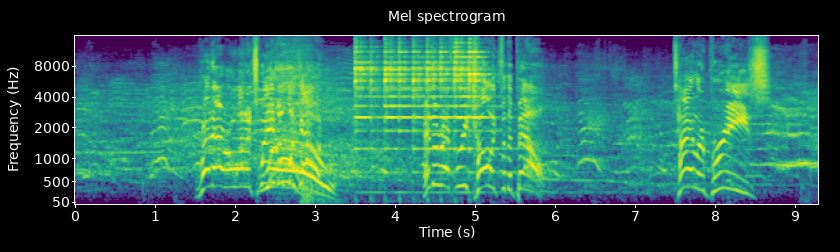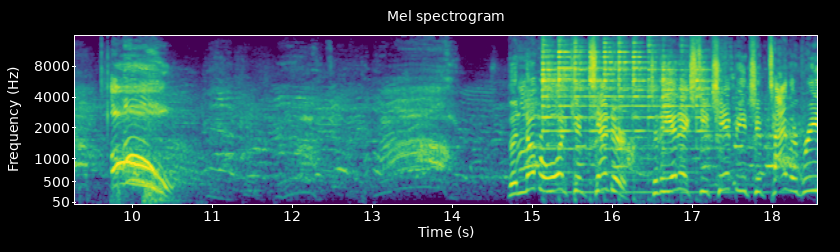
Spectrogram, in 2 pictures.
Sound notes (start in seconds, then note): 4.9 bell ringing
